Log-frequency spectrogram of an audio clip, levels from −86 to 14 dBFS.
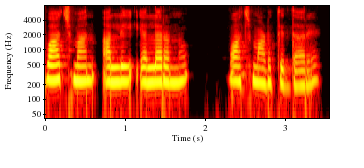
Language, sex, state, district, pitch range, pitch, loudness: Kannada, female, Karnataka, Koppal, 220-240 Hz, 230 Hz, -16 LUFS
